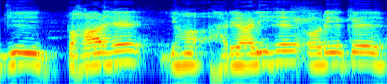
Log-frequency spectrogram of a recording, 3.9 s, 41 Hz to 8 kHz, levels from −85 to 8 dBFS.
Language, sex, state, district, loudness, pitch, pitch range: Hindi, male, Madhya Pradesh, Katni, -18 LUFS, 150 Hz, 140-165 Hz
